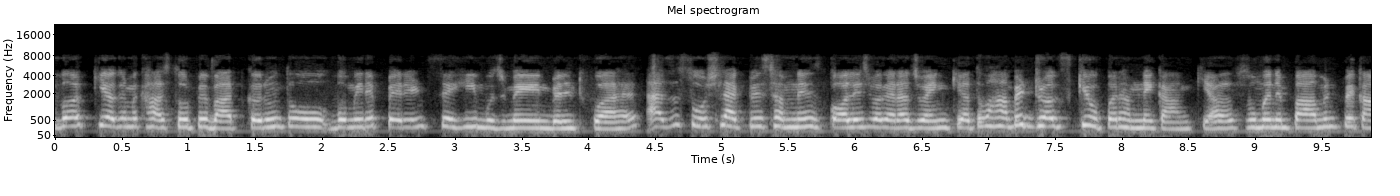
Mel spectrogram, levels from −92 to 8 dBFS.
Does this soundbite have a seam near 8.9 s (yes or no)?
yes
